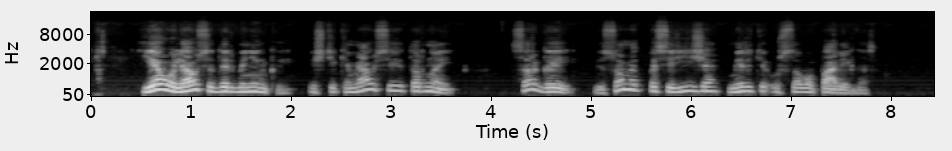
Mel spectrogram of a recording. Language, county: Lithuanian, Kaunas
